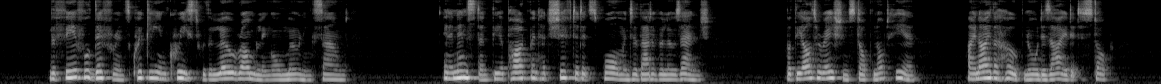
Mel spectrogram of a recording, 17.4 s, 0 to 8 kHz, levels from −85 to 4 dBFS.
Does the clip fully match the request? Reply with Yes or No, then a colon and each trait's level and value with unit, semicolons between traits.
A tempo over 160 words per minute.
No: slow, 135 wpm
